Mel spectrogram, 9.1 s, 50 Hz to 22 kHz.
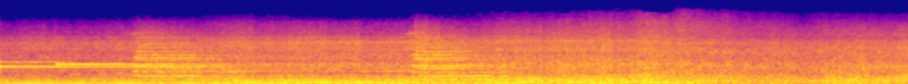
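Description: The Parahyangan passenger train, hauled by locomotive 203, rolls past with a loud continuous rumble, and two horn blasts sound early on over the steady clatter of the cars.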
